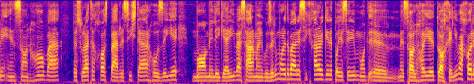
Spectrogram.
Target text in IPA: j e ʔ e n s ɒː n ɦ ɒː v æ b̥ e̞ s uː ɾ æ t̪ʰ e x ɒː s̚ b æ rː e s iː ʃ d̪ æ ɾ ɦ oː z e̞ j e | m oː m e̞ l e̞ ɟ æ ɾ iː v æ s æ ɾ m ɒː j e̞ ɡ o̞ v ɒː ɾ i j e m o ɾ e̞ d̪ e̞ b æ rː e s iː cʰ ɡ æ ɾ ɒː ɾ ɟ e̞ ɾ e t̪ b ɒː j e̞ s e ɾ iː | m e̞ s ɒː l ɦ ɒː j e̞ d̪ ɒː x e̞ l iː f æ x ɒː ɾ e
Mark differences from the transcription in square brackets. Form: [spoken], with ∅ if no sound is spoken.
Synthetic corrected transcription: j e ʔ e n s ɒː n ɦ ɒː v æ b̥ e̞ s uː ɾ æ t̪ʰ e x ɒː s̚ b æ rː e s iː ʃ d̪ æ ɾ ɦ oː z e̞ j e | m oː m e̞ l e̞ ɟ æ ɾ iː v æ s æ ɾ m ɒː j e̞ ɡ o̞ [z] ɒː ɾ i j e m o ɾ e̞ d̪ e̞ b æ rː e s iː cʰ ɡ æ ɾ ɒː ɾ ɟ e̞ ɾ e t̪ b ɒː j e̞ s e ɾ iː | m e̞ s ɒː l ɦ ɒː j e̞ d̪ ɒː x e̞ l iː [v] æ x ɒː ɾ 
